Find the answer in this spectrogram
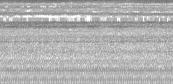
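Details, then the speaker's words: Steady mechanical hum and whine of a nebulizer compressor running continuously, with no voices, as a young girl with a cold and cough is nebulized with Levolin. "खांसी के लिए nebulise ले रही हूं।"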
